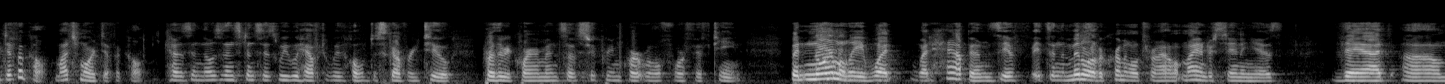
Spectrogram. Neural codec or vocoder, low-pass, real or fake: autoencoder, 48 kHz, 128 numbers a frame, DAC-VAE, trained on Japanese speech; 7.2 kHz; fake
